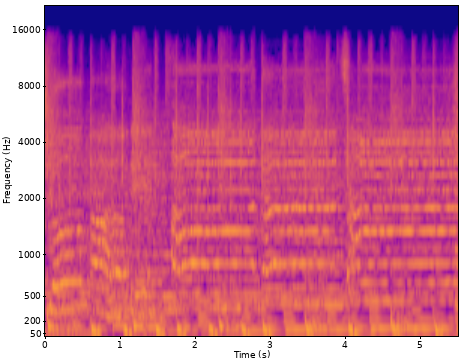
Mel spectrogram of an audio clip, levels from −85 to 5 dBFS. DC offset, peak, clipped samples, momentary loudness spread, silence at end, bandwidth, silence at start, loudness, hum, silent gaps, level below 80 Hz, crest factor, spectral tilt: under 0.1%; -2 dBFS; under 0.1%; 2 LU; 0 s; 16 kHz; 0 s; -16 LUFS; none; none; -32 dBFS; 14 dB; -3 dB/octave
